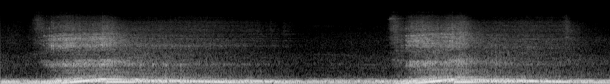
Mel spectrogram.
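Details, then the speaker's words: Pontiac Trans Am with LS swap, long-sitting, new Black Widow exhaust and block-off plate: two clean rev blips over deep V8 rumble, tick going away as oil pressure comes up, no rattle; normal revving. "And the tick's going away, so that's good. We're getting oil pressure. But listen to this. Sounds good, dude."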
